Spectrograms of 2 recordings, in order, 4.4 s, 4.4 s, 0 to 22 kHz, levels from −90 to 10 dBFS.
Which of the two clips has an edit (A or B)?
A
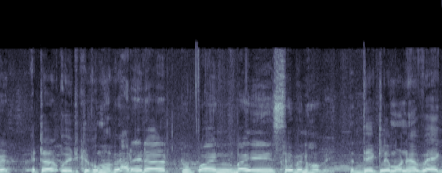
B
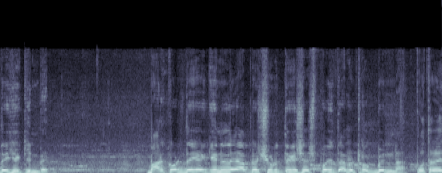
A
